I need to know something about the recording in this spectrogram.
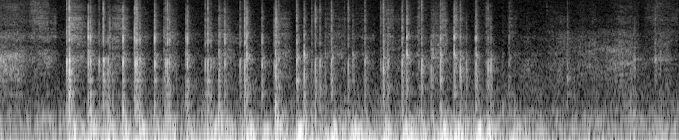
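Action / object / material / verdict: tap / glossy paper magazine cover / paper / none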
